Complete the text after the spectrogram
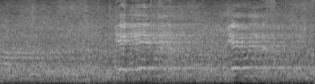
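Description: Bodies thud onto a mat as a wrestler is thrown.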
